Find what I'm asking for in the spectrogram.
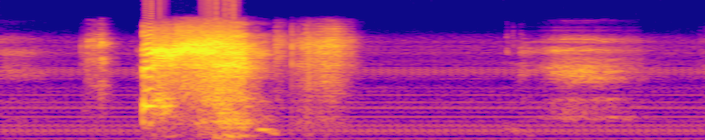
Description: I try to read aloud, but my nose is having none of it!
